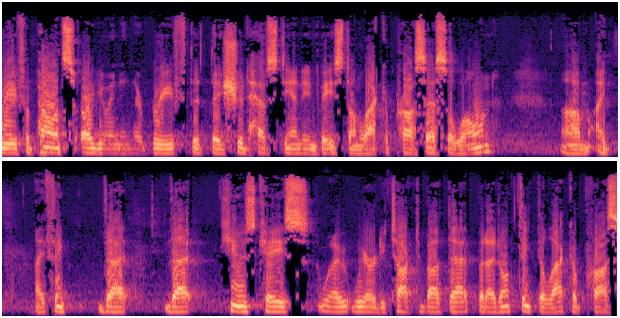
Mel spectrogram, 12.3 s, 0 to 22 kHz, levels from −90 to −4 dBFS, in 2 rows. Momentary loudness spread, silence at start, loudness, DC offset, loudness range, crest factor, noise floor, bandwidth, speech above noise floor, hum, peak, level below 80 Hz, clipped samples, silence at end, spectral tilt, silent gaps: 10 LU; 0 s; -19 LUFS; under 0.1%; 5 LU; 16 dB; -43 dBFS; 17 kHz; 23 dB; none; -2 dBFS; -62 dBFS; under 0.1%; 0 s; -3 dB/octave; none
